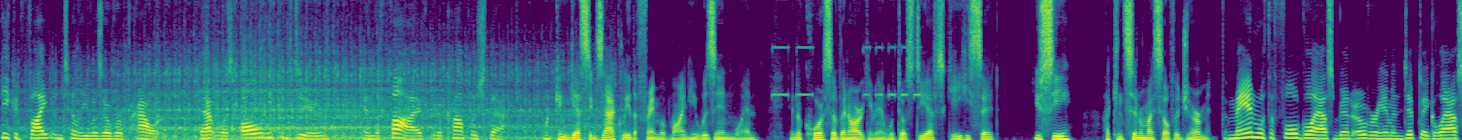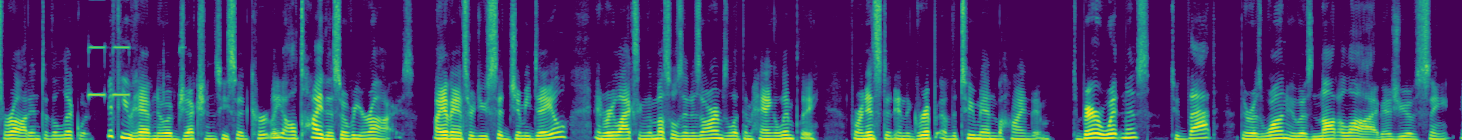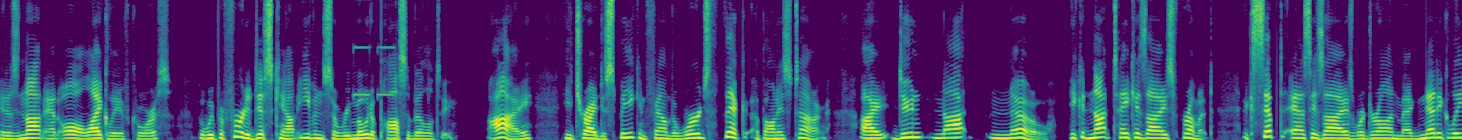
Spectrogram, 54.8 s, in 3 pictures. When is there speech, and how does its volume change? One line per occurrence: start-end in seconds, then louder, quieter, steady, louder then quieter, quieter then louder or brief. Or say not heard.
0.0-54.8 steady.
